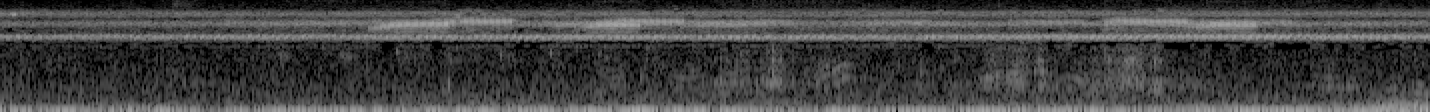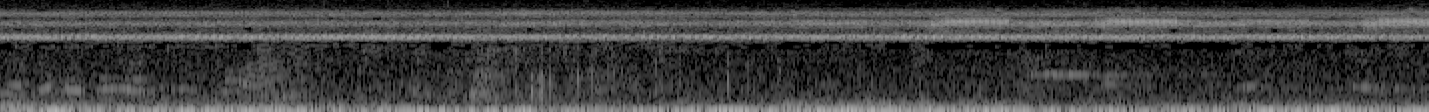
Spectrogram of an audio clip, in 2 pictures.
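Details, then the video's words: Crickets chirping at night, a steady high shimmering trill layered in bands with brief brighter bursts, over low rumbling background noise and faint scattered knocks. "Night Cricket Sound"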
